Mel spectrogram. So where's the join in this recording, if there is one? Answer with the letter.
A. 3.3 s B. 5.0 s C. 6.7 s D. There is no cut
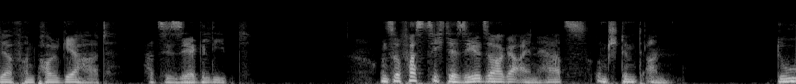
D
